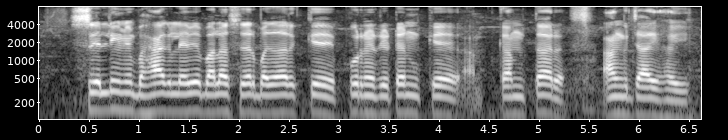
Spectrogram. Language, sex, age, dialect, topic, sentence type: Magahi, male, 18-24, Western, banking, statement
